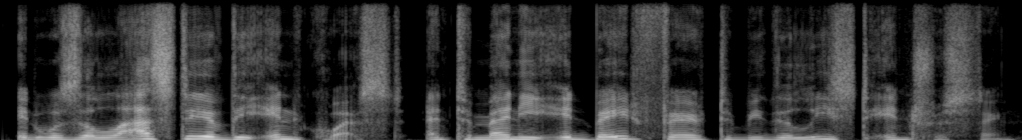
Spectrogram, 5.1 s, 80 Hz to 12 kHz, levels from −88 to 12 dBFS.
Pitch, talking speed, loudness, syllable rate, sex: 160 Hz, 225 wpm, -20 LUFS, 4.9 syllables/s, male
